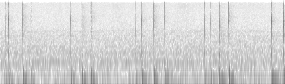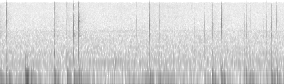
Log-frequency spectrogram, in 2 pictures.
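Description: Long dark nails tap on the lilac plastic front cover of a large spiral notebook lying on a bed. Short, sharp, bright clicks come in quick irregular clusters, each dying away almost instantly over a steady low rumble.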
